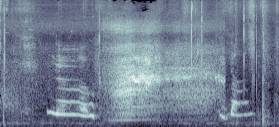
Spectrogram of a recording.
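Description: A boy laughs loudly.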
